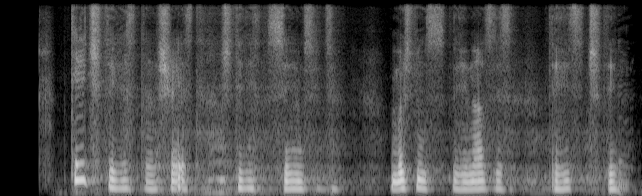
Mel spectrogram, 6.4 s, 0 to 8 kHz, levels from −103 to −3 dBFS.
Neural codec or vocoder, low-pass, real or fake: codec, 16 kHz in and 24 kHz out, 0.4 kbps, LongCat-Audio-Codec, two codebook decoder; 7.2 kHz; fake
